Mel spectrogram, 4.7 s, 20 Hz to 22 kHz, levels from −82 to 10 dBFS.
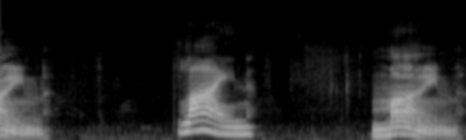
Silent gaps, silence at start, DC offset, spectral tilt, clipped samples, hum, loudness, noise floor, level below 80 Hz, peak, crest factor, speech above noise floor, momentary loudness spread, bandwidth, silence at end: none; 0 s; under 0.1%; -6.5 dB/octave; under 0.1%; none; -22 LUFS; -61 dBFS; -58 dBFS; -6 dBFS; 20 dB; 39 dB; 15 LU; 12.5 kHz; 0.05 s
